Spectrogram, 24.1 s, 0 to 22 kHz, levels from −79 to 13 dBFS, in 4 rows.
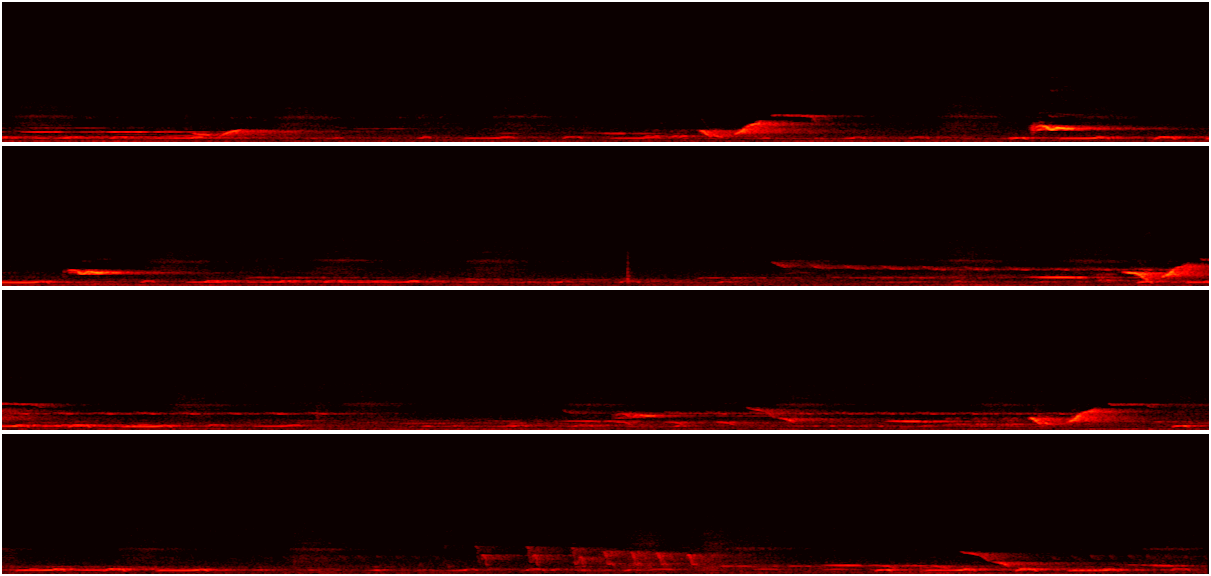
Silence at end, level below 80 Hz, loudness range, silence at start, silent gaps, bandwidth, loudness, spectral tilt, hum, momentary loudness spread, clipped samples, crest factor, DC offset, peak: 0 s; -88 dBFS; 16 LU; 0 s; none; 16 kHz; -41 LUFS; -2.5 dB/octave; none; 22 LU; under 0.1%; 26 dB; under 0.1%; -18 dBFS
